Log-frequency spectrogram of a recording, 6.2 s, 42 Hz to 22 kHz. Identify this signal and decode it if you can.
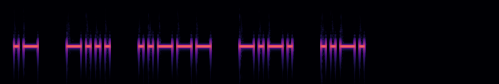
Morse code, heard as a keyed tone, about 20 wpm, spaced as for 14 wpm, 700 Hz. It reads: AB2CF
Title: USA Call Signs - 5 Characters - 2x Character Spacing - 20wpm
